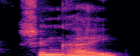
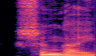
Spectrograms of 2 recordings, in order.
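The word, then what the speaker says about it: 上海: China का एक बड़ा मशहूर सिटी है शंघाई। फिनीन में उसको इस तरीके से लिखा जाता है, अपने लोकल एक्सेंट में शंघाई कह के बुलाते हैं, बट इसका असल प्रोनाउंसिएशन है शांघाई।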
